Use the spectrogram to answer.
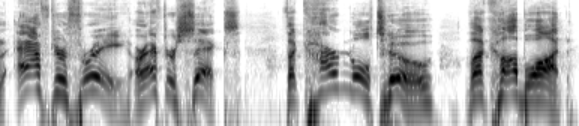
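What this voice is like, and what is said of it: Harry Caray impression, slurred S's. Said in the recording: “Harry would drink on the air ... when he was so drunk, he would not be able to pronounce the S's ... a good imitation”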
